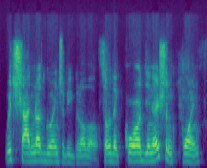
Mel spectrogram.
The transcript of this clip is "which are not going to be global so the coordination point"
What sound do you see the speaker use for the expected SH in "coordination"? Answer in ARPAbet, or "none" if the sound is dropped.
SH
